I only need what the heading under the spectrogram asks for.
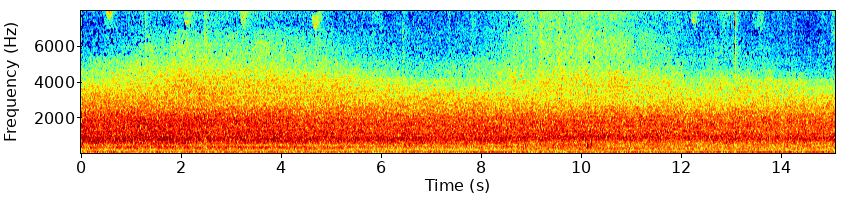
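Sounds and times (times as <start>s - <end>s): distant freight train rumble: 0.0s - 15.0s.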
